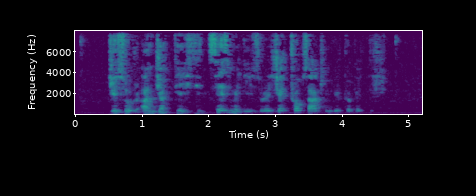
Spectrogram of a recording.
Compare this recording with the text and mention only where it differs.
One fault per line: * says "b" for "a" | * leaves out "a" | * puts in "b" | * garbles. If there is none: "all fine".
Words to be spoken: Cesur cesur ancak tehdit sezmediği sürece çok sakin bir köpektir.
* leaves out "cesur"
